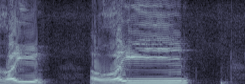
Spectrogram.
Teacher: ادنا حلق ادنا ہے یعنی منہ کے قریب جو حلق کا حصہ ہے وہاں سے یہ ادا ہوگا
